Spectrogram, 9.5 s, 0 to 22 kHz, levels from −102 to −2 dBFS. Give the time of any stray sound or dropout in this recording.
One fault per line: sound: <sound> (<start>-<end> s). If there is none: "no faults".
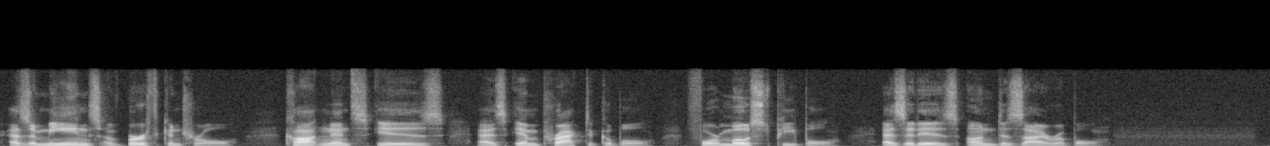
no faults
